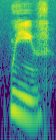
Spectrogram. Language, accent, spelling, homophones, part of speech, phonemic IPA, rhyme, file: English, US, we've, weave, contraction, /wiv/, -iːv, En-us-we've.ogg
- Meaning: Contraction of we + have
